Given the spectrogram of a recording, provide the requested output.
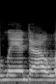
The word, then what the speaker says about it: Landau: Nicole Landau, last name is spelled L-A-N-D-A-U.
